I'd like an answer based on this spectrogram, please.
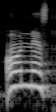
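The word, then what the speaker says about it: honest: Mohan is एन ऑनेस्ट बॉय। इसमें एच है लेकिन उसका साउंड नहीं आ रहा है। एच जो है साइलेंट है।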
